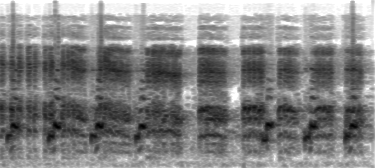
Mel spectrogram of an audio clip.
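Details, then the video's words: White-breasted waterhen lure call for trapping: loud, harsh, nasal notes given in quick series, about two per second, each with a short whistled tone inside, in short bursts with brief gaps. "SUARA BURUNG RUAK RUAK PIKAT"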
